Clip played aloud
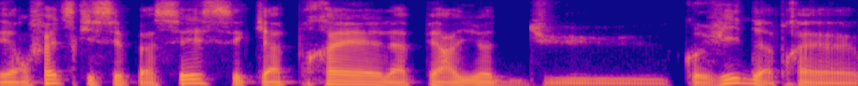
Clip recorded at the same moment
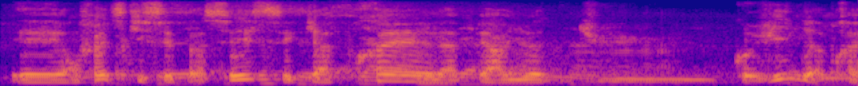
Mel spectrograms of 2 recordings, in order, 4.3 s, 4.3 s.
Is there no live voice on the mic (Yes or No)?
No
